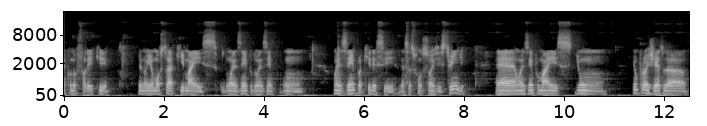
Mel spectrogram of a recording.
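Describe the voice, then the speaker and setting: A young man teaching a programming lesson over a screen recording, talking casually and thinking aloud with frequent restarts. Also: fairly low pitch. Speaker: programming instructor.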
